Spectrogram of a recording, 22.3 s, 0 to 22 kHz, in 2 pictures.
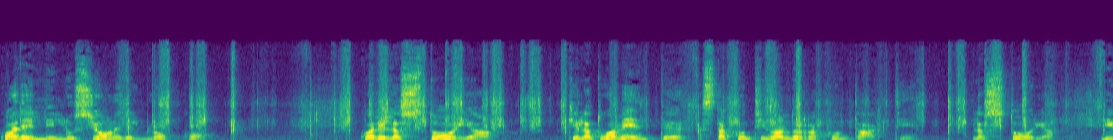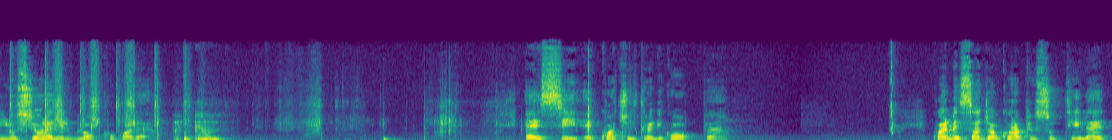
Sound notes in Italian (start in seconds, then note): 12.8 schiarire la voce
